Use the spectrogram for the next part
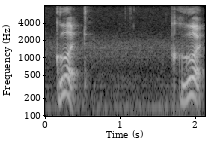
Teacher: when you're saying the short one your lips are rounded a little your lips move forward a little your jaw moves upward a little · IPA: /ʊ/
